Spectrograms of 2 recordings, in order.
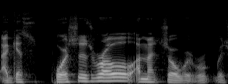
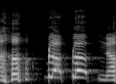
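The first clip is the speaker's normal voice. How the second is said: put-on Jamaican accent, very high and very loud; 13 semitones higher, 9 dB louder than usual. Imitating a departing cast member's reply; Jamaican accent impression. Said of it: "She'll say in a Jamaican accent".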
